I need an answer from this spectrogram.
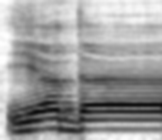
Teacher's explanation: یدا، دال کے ساتھ الف ہے، یعنی دال کے اوپر مد ہے، یہ مد منفصل ہے، تو اس دال الف زبر دا کے ساتھ یہ مد لگا کر ہم کھینچیں گے دال کو۔ یدا، 3 الف کی مقدار اس کو کھینچیں گے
